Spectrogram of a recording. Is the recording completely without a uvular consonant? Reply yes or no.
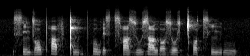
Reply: yes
